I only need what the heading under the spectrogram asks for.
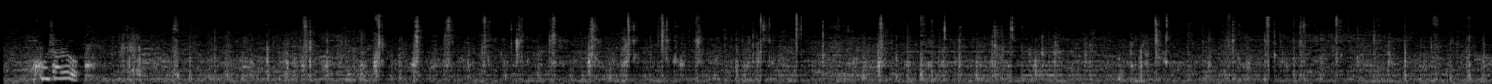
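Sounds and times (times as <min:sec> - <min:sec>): close chewing mouth clicks: 0:00.8 - 0:14.9.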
